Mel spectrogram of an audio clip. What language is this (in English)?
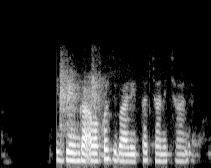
Kinyarwanda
